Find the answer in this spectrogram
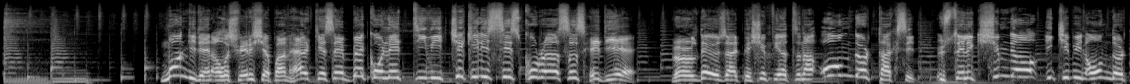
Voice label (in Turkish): Promosyon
